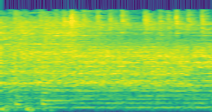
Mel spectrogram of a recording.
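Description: Loud punk/hardcore band recording in a break without drums: electric guitars holding a ringing chord that settles into steady tones about half a second in.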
